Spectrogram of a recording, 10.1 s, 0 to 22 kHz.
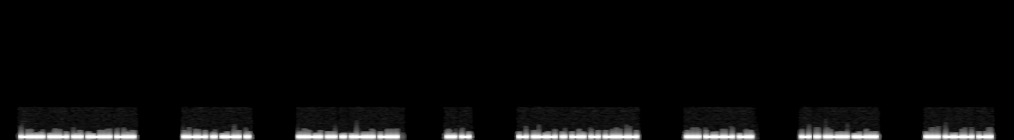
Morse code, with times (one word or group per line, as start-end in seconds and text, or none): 0.2-1.3 BUILD
1.8-2.5 WERE
3.0-4.0 FIELD
4.5-4.7 IT
5.2-6.4 TWENTY
6.9-7.5 SON
8.0-8.8 TELL
9.3-9.9 SON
